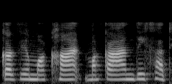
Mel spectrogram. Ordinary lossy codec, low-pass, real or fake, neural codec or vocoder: none; 7.2 kHz; fake; codec, 16 kHz, 1 kbps, X-Codec, WavLM features, trained on Multilingual LibriSpeech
